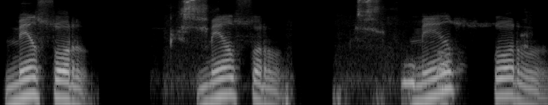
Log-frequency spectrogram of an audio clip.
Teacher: Kalau tipis, selepas muncung sad itu kita nak kena tarik bibir mulut kita, nak kena tipiskan ra.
